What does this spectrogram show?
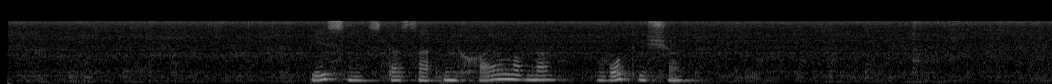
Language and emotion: Russian, neutral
